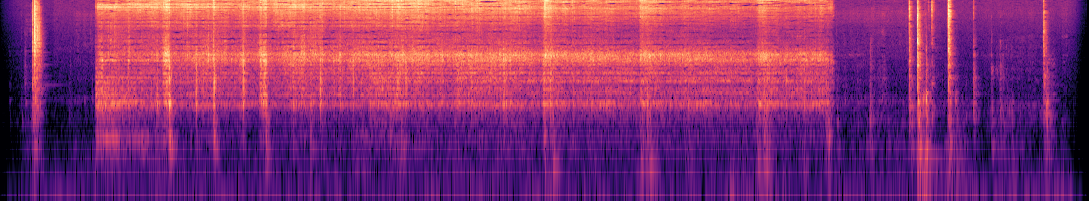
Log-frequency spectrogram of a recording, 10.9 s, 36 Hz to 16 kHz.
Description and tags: Content warning
This is an old gramophone with a 78rpm vinyl-record. The sounds include the start, the placement of the needle, crackle-noise and other surface sounds of the vinyl, lifted-up needle and the sound of the vinyl record player stopping.
Recorded in stereo on a Zoom H4 handheld recorder.
78rpm, crackle, warm-vinyl, dusty-vinyl, gramophone, gramophone-noise, vinyl, record, needle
